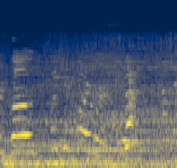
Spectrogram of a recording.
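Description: High-pitched children's voices calling and squealing in short bursts, over a steady low hum from the kiddie airplane ride's machinery.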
